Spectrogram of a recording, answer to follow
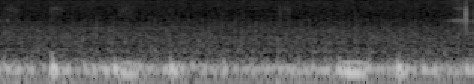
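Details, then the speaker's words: Innocent (physiological) flow murmur: low heart sounds with a soft ejection systolic murmur from increased blood flow, presented in a heart sounds lecture. "نسمع الايجكشن سيستولي خلينا نسمع يلا اوكي دب فتشي فلو مرمر يسموه دا اتكلم على الانوسنت حاليا لان هذا انوسنت"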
